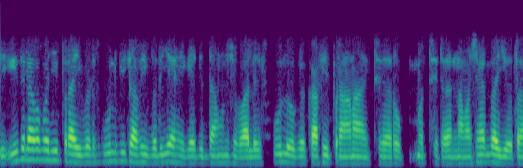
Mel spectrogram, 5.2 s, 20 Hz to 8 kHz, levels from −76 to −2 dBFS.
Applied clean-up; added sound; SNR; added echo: none; none; none; none.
